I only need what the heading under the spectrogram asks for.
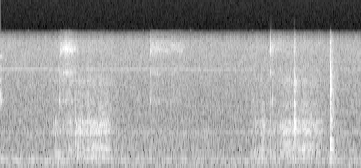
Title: snoring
